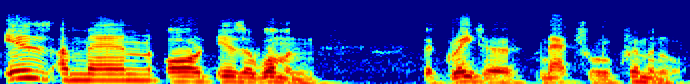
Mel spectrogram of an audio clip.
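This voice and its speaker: A pompous clubman storyteller lectures his listeners with condescending relish in a 1940s radio play. His pitch moves with lively rises and falls. The old broadcast sounds dull and muffled. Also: normal speed.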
